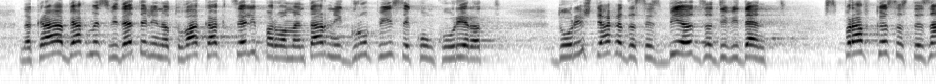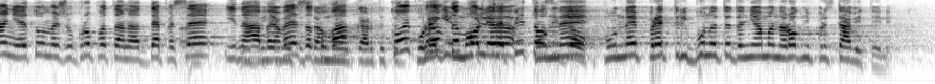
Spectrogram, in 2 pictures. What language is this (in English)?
Bulgarian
